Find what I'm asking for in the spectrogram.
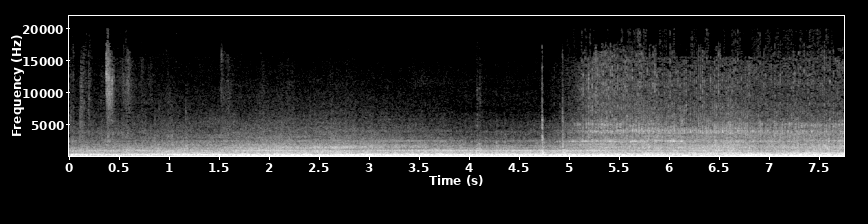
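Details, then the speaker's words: Supercharged 2013 Ford Mustang GT V8 at idle: a loud, uneven, stumbling beat instead of a smooth burble, an audible misfire even though a scan showed no misfire counts on cylinders 1 through 8. "but i know you guys hear this right now it's that's"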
